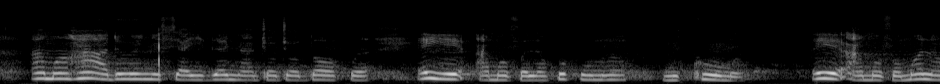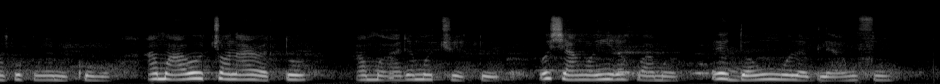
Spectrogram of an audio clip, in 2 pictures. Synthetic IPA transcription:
a˨mə˨ɦã˦a˨ɖə˦wo˦ɲẽ˦si˨a˨ji˨ɖə˦ɲã˨d͡ʒɔ˦d͡ʒɔ˦d̪ɔ˦wɸə˦e˦je˦a˨mə̃˨və˨lə˨ŋ˦ɸə˦ɸo˦n˦ə˦mĩ˨kʰo˦˨mə̃˨ | e˦je˦a˨mə̃˨və˨mə̃˦lə˨ŋ̩˨ɸə˦ɸo˦nə˦mĩ˨ko˦˨mə̃˨ | a˨mə˨a˨wo˦t͡ʃɔ˦nã˦ɾə˨t̪o˦ | a˨mə˨a˨ɖə˦mə̃˦t͡ʃu˦˨e˨t̪o˨wo˦si˦a˨ŋɔ̃˨ji˦ɖə˦xo˦a˨mə˨e˦je˦d̪ɔ˨ŋũ˦ŋo˦lə˨ɡlə˨a˨ŋũ˦fũ˦

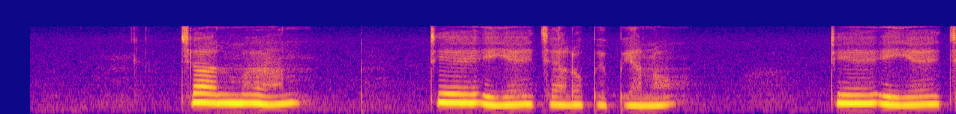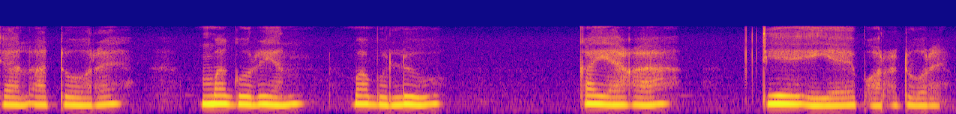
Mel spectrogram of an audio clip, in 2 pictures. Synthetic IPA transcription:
t͡ʃa˦lma˦n | tje˦ɪ˨jɛ˨˦t͡ʃa˨lo˦pe˨pɪ˨nɔ˨ | tje˦ɪ˨jɛ˨˦t͡ʃa˦la˨do˨ɾe˦ | ma˦ɡu˨ɾe˨n | ma˦bo˨lu˦ | ka˦jɛ˨ka˨ | tje˦i˨jɛ˨˦pɔ˨ɾa˨do˨ɾe˨

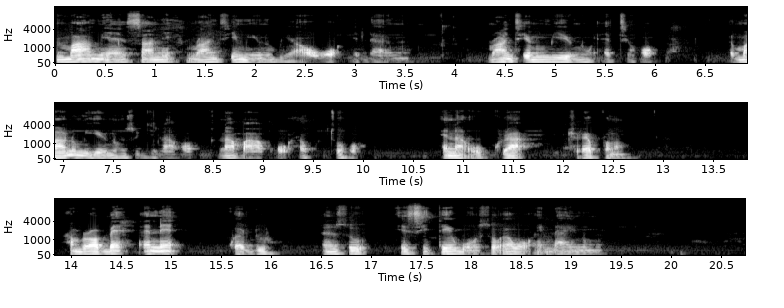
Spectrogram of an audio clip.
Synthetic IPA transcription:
m̩˨baː˦mɪ̃˨ɛ̃˨n̩˨sã˦nɪ̃˦˨ɾã˦n˦tʰɪ˨˦ɛ˦mĩ˨e˨nũ˦bi˦a̰˨ɔ̰˨wɔ˦ɛ˨dã˦˨n˦nũ˦˨ | mɪ˨ɾã˦n˦tʰɪ˦ɛ˦nʊ̃˦mĩ˦e˨nũ˦ɛ˦tʰɪ˨hɔ˦ | ɛ˨mãː˦nʊ̃˦mĩ˨e˨nũ˦n̩˦sʊ˦d͡ʑi˨nã˨hɔ˦nã˨baː˨kʰɔ̰˦ɛ˦kʰʊ̥˨tʰʊ˦hɔ˦ | ɛ˦nã̰˨ʔo̰˨kʰu˦ɾa˦ | t͡ɕʰᶣɪ˨ɾɛ˦pʰʊ˨nʊ̃˨m | a˨bɾɔ˨bɛ˦ɛ˦nɪ̃˦˨ | kʰʷæ˨du˦ | n̩˦sʊ˦ | e˦si˨tʰe˦bʊ̃˨n̩˨sʊ˦ʔɛ˦wɔ˦˨ʔɛ̰˨dã˦nũ˦mũ˨

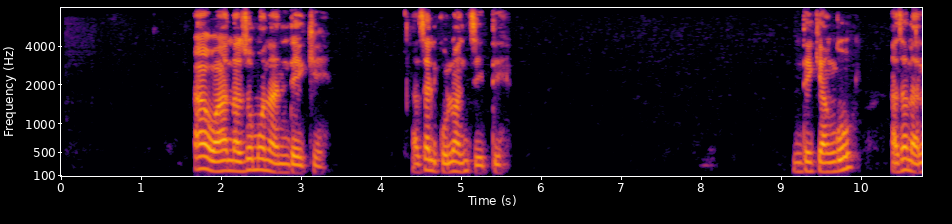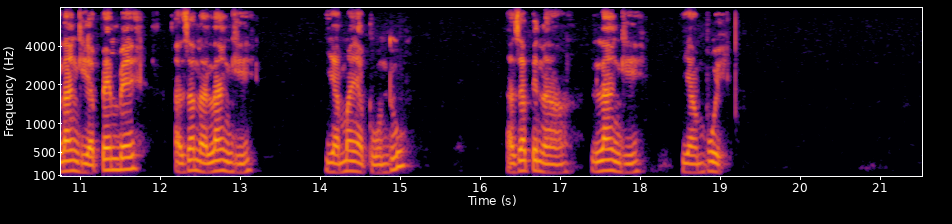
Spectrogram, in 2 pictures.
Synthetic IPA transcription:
a˦wa˨na˨zo˦mɔ˦na˨ndɛ˨kɛ˨ | a˨za˦li˨ko˨lo˦ja˨nze˨te˦ | ndɛ˨kɛ˨ja˨ŋɡo˦ | a˨za˦na˨la˦ŋɡi˨ja˨pɛ˦mbɛ˦ | a˨za˦na˨la˦ŋɡi˨ | ja˨ma˦ja˨po˨ndu˦ | a˨za˦pe˦na˨ | la˦ŋɡi˨ | ja˨mbwe˦

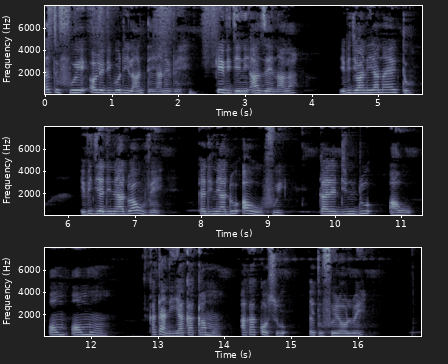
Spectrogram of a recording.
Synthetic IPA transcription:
ɛ˦t̪u˨fu˦e˦ʔɔ˦lʊ˦ɛ˧di˦bo˦di˦˨la˨˦n̩˦t̪ɛ˨ja˨nɛ˦vɛ˨ | ke˦˨vi˨d͡ʒe˨nĩ˨ʔa˨˦zɛ˨nã˨˦la˦ | e˨vi˦d͡ʒe˧wa˦nɪ̃˧ja˦nã˦ɛ˦t̪o˧ | e˨vi˦d͡ʒi˦ɛ˧dɪ˧nɪ̃˧˦a˨dʊ˦a˦wʊ˨vɛ˨ | kɛ˦dɪ˧nɪ̃˧a˨dʊ˦ʔa˦˨wʊ˨fu˨e˨ | ka˦lɛ˧dɪ˧n̩˦dʊ˦ | a˨wʊ˨˦ | ɔ˦mɔ˦˨ | ka˦t̪a˦˨nɪ̃˨ja˦ka˦ka˦mɔ̃˧ | a˦ka˦kɔ˦˨sʊ˨˦ | ɛ˦tu˨fu˨˦e˨˦ɔ˧lʊ˦ɛ˦

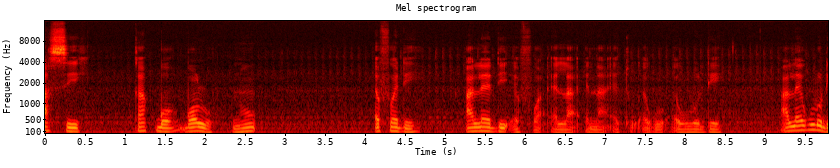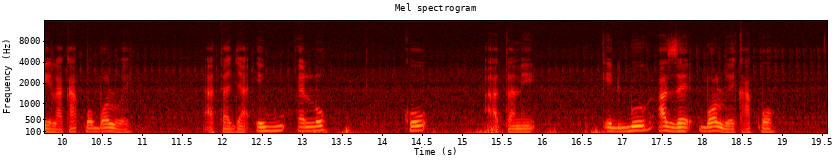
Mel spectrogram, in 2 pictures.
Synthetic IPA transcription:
a˨sɪ˨ | ka˦k͡pɔ˦bɔ˦lʊ˨ | nʊ̃˦ | ɛ˦fʊ˦ɛ˦dɪ˨ | a˨lɛ˦dɪ˦ʔɛ˨fʊ˨a̰˨ʔɛ˨la̰˨ɛ̰˨nã̰˨ʔɛ̰˨t̪ʰʊ̰˨ɛ̰˨wlʊ̰˨ʔɛ̰˨wlʊ˨dɪ˨ | a̰˨lɛ˦wlʊ˦dɪ˨la˨ka˦k͡pɔ˦bɔ˦lʊ˨ɛ˨ | a̰˨t̪a˨d͡ʒa̰˨ʔe˦wu˦ɛ˨lʊ˦ | kʊ˦ | a̰˨ta˨nɪ˨ | e˨di˨ɡ͡bo˦a˦˨zɛ˦bɔ˦lʊ˨ɛ˨ka˨k͡pɔ˦

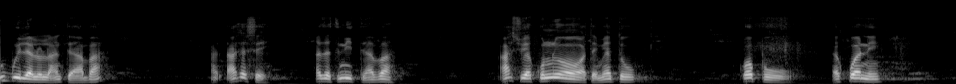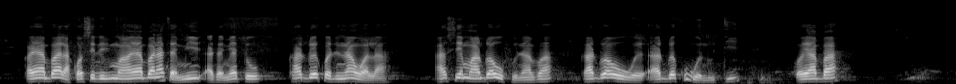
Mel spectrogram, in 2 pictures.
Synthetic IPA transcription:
wu˦ɡ͡bu˦i˦li˨a˨lɔ˨la̰˨n̩˦t̪ɛ˨a˨ba˦˨ | a̰˨˦sɛ˦sɛ˨ | a˨˦zɛ˨t̪i˦ni˦˨t̪e˨a˨va˦ | a̰˦si˦ɛ˦kʊ˦nʊ̃˦ɔ˨a˨t̪a˨mĩ˦ɛ˦t̪ʊ˧ | kɔ˦pʊ˨ | ɛ˨kʊ˦ɛ˦nɪ̃˨ | ka˦ja˦ba˦la˨kɔ˨˦sɪ˦dɪ˦vi˦mã˨˦ja˦ba˦nã˦t̪a˨mi˦a̰˨t̪a˨mĩ˦ɛ˦t̪ʊ˦ | ka˦dɛ˦kʊ˦ɛ˦˨ɖɪ˨nã˦wa˨la̰˨ | a̰˨˦si˦ɛ˦mã˨a˨˦dʊ˦a˦wo˨ɸe˨nã˨va˦ | ka˦dʊ˦a˦wa̰˨dʊ˦ɛ˦kʊ˦wɛ˨nũ˨t̪i˦ | kɔ˦ja˦ba˦

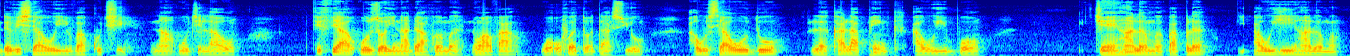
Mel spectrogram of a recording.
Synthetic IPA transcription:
ɖə˨vi˦si˨a˨wo˦ji˨va˦ko˨t͡ʃi˨ | nã˦wo˦d͡ʑi˨la˦wo˦ | fi˦fi˦a˨wʔo˦zɔ˨ji˨nã˨ɖə˦a˨ɸə˦mə̃˨nə˦wo˦a˦va˦ | wɔ̰˨wʔo̰˦ɸə˦d̪ɔ˨d̪a˨si˨wo˦ | a˨wu˨si˨a˨wo˦d̪o˦ | lə˨kʰa˦la˨pi˦ŋka˨wu˨ji˨bɔ˨ | d͡ʒɛ̃˨˦ɦã˦lə˨mə̃˨k͡pa˨k͡plə˦ | a˨wu˨ɦi˦ɦã˦lə˨mə˨

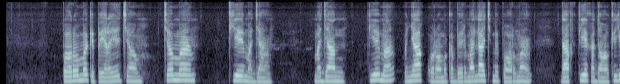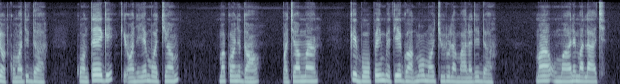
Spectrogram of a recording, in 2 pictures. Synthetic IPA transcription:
pɔ˨ɾɔ˦ma˦kɪ˨pɪ˨ɾa˨jɛ˦t͡ʃa˦m | t͡ʃa˦mːa˦n | tje˦ma˨d͡ʒa˨n | ma˨d͡ʒa˨n | tje˦ma˦ | o˨ɲa˦kɔ˨ɾɔ˨mɔ˨ka˨be˨do˨mala˦t͡ʃmɛ˦pɔ˨ɾɔ˦ma˦n | da˨ktje˦ka˨dɔ˨ŋɔ˨kɪ˦jɔ˦˨tko˨ma˨di˦da˨ | kʊ˨ntɛ˦ɡɪ˦kɪ˦ʔɔ˨ɲɔ˨jɛ˦mbɔ˦t͡ʃa˦mː | a˦kɔ˦ɲɔ˦dɔ˨ŋɔ˨ | pa˨t͡ʃa˦mːa˦n | ki˦bo˨pi˦ŋbɛ˨tje˦ɡɔ˨tmɔ˦o˦ma˦o˦t͡ʃu˦ɾu˦la˨ma˨la˨di˦da˨ | ma˦o˨ma˨nɛ˦ma˦la˦t͡ʃ

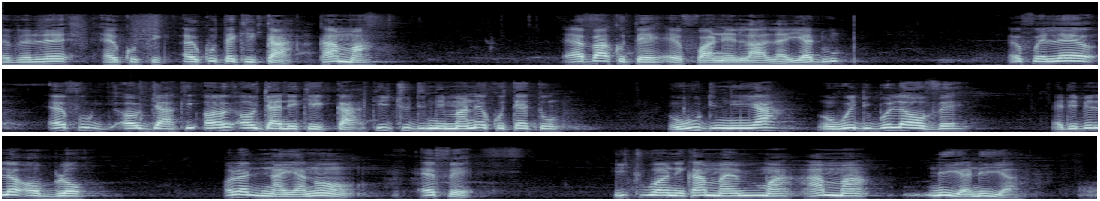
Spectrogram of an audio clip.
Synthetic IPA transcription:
ɛ˨vɛ˨lɛ˦˨ktɛ˨kʊ˦t̪ɛ˦kɪ˨ka̰˨ka˦mã˨˦ | a˦va˦kʊ˨t̪ɛ˨ɛ˨fʊ˨a˨nɛ˨la˨la̰˨ja˦du˦ | ɛ˦fʊ˨˦ɛ˨lɛ˦ | ɛ˦fʊ˦ɔ˨a˨˦ɔ˦d͡ʒa˨nɪ˨kɪ˨ka˨ki˦t͡ʃu˦dɪ˨nɪ˨mã˨n˦ɛ˦kʊ˦t̪ɛ˦t̪ʊ˦ | o˨wu˦dɪ˨nɪ˨ja˦ | o˨we˦di˨ɡ͡bo˦lɛ˦ɔ˨vɛ˦ | ɛ̰˨dɪ˨bɪ˦lɛ˦ɔ˨blɔ˨ | ɔ˦lɔ˦dɪ˨nã˨ja˨nɔ˦˨ | ɛ˦fɛ˨ | i˦t͡ʃu˦a˨nɪ˨ka˦mã˨˦m˦a˦a˨˦mã˨ | ne˦ja˨ne˦ja̰˨

